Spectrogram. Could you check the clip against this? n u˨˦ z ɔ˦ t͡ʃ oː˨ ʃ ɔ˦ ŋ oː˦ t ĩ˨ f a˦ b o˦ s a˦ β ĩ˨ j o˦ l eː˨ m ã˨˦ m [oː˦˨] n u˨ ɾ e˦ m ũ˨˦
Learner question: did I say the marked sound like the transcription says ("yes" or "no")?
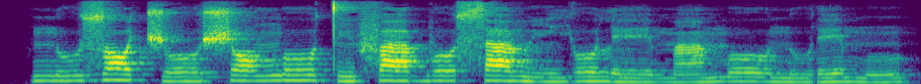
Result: yes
